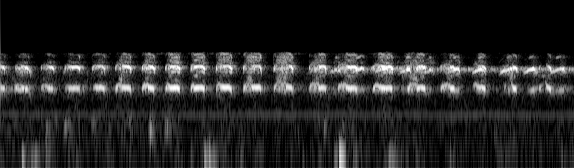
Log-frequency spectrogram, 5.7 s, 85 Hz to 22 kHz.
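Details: Peregrine falcon during ringing at Trzebież, Poland, 13 May 2019: a clear, rhythmic chain of harsh cackling notes, nearly four each second, with only faint scattered knocks in the background.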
